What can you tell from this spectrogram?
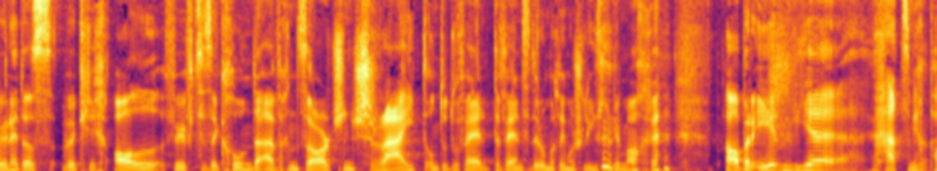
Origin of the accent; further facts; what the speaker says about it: Schwyz, Switzerland; now in Lucerne, Switzerland; Ja, Zentralschweiz ist meine Heimat. Gell? Ich bin da aufgewachsen, ich bin aus dem Kanton Schweiz ursprünglich. Habe jetzt viele, viele Jahre oder lebe ich schon im Kanton Luzern.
